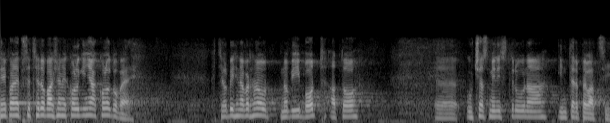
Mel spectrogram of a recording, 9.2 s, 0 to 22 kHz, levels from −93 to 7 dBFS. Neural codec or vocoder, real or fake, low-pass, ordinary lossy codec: none; real; 7.2 kHz; Opus, 16 kbps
